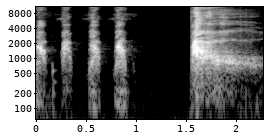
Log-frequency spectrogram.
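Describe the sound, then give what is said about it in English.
A voice imitates a turkey gobble in open woods during a turkey hunt, fairly loud: four quick throaty pulses, a short pause, then a harsher drawn-out call that trails off downward. “that's a turkey.”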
